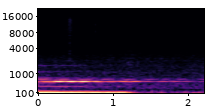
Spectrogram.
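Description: The final guitar chord of a song ringing out and dying away. The low notes stop about a second in, while one high note lingers faintly.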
